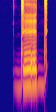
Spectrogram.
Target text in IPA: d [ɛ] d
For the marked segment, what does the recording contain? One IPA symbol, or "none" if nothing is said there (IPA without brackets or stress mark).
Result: ɛ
